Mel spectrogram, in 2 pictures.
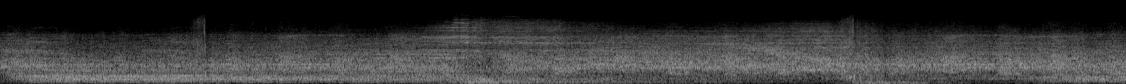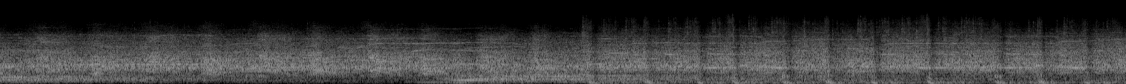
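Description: Music and sound effects from the soundtrack of a TV promo for an animated series, dense and continuous, with sweeping effects about four and eight seconds in.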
